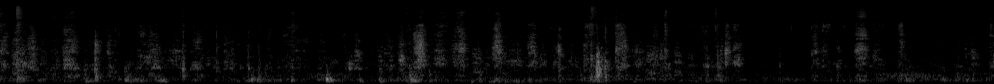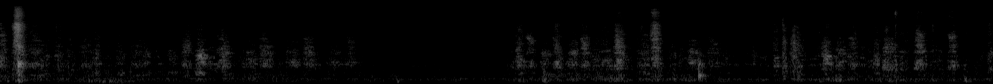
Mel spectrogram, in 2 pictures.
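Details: Dogs at home, one called Vinnie, in a rough play fight, giving repeated harsh panting and huffing bursts with scuffles, a loud thump near the middle, a quieter pause, then more panting.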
